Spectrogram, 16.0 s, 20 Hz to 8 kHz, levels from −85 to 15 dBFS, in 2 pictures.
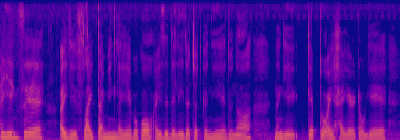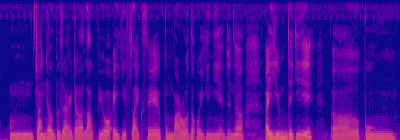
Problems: none marked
